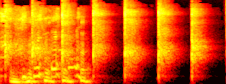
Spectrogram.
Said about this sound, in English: Oh, that is a Norteño clap if I've ever heard one.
